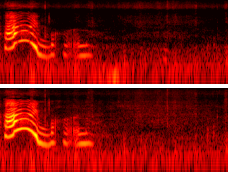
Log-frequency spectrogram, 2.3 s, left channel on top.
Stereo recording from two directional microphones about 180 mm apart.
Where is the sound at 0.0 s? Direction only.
40° right (ahead or behind).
